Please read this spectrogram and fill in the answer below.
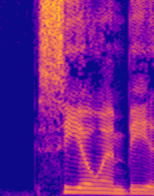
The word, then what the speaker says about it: COMB: He's saying COMB is a ticker. See, that's where he nerded out. – I was impressed there. I was like, whoa. – I actually call it Comb because it's spelled COMB.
